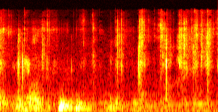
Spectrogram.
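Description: Faint crinkling and scattered light clicks of a Kinder Surprise egg's wrapper and small plastic toy being handled.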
